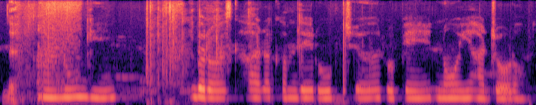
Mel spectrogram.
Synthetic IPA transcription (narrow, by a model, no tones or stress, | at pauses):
ənũːŋɡiː | bɪɾoːskɦaɾəkəmd̪eɾuːp̚t͡ʃəɾʊpẽnõːiɦaɾd͡ʒoːɽõː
